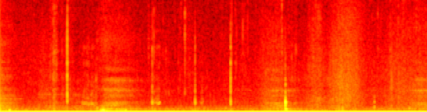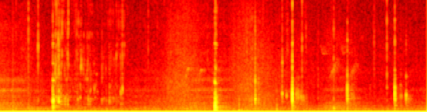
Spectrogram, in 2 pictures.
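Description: Thick sour cream poured from a plastic cup into a ceramic bowl, with scattered short clicks of a metal spoon against the bowl.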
